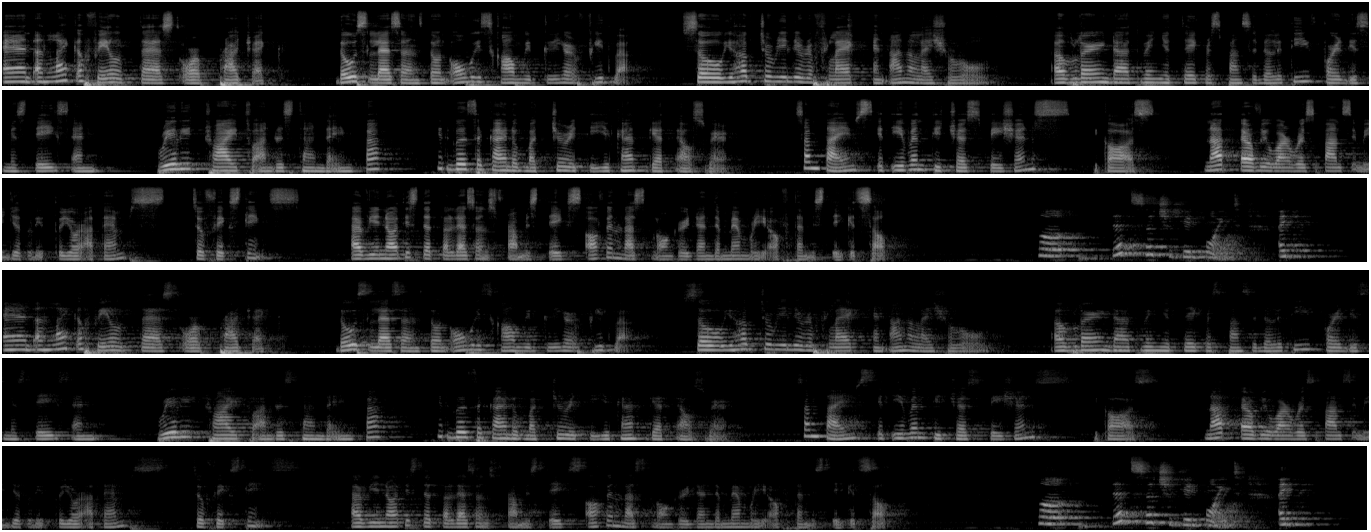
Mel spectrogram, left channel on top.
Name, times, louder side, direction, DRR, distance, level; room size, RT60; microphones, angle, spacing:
voice 1, 0.0-2.6 3.3-6.3 6.8-9.9 10.5-14.6 15.2-17.5 18.0-20.9 21.7-24.0 24.7-25.0 25.7-28.6 29.3-30.0 30.8-36.2, left 3 dB, 85° left, 14 dB, 1.3 m, -33 dB
voice 2, 38.4-40.2, right 1 dB, 15° right, 4 dB, 4.1 m, -36 dB
26.0 x 23.5 x 6.5 m, 0.86 s
head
